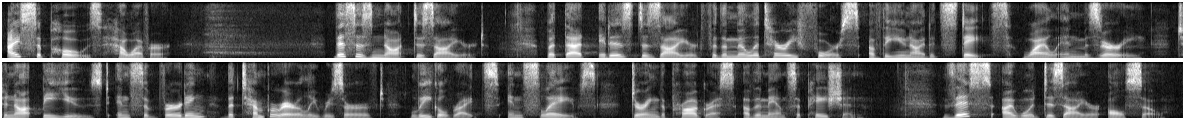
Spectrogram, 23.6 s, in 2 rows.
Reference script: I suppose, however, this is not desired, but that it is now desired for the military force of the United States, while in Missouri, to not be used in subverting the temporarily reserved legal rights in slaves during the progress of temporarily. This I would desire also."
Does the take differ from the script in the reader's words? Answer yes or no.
yes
